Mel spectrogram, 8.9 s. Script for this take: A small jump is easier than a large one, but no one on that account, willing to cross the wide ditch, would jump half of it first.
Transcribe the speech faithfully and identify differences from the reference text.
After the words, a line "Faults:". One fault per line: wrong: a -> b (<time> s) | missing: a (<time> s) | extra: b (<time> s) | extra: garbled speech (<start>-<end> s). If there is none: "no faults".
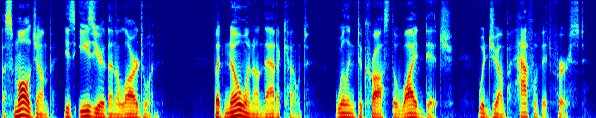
A small jump is easier than a large one, but no one on that account, willing to cross the wide ditch, would jump half of it first.
Faults:
no faults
